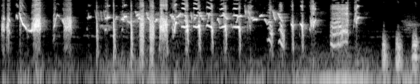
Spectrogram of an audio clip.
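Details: Lure song of a Javan myna, played to coax silent, stressed or moulting caged mynas into singing: a slurred whistle, then dense fast chattering chirps, sweeping whistles and a harsh rasping burst.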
